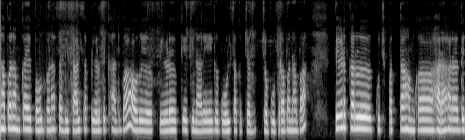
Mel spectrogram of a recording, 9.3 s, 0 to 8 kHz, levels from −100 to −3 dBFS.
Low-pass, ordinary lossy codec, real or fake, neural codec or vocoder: none; none; real; none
